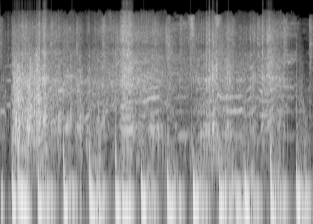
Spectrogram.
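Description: Music with a steady beat, mixed with a trials motorcycle's engine revving as it spins its rear wheel in loose dirt, over a loud rushing noise.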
